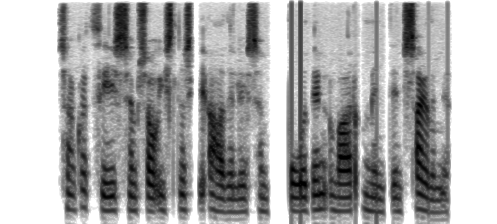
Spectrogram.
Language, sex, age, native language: Icelandic, female, 40-49, Icelandic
